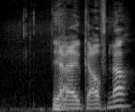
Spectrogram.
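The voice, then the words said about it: Put-on British accent. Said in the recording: “So sort of like a standard British. ... Like that, yeah. ... Like British like that.”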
